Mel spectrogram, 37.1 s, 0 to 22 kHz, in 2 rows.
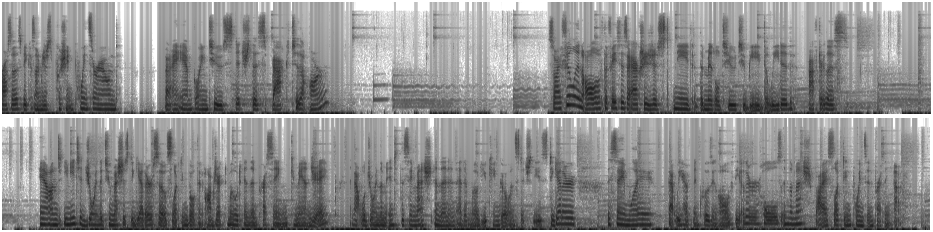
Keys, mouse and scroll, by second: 0.0 1, 0.2 g, 1.4 middle click, 1.9 g, 2.4 middle click, 3.3 middle click, 4.0 middle click, 4.9 g, 5.6-7.1 middle drag, 7.6 click, 8.6 f, 9.4 shift+r, 9.8 middle click, 10.1 ctrl+z, 10.3 middle click, 10.8 click, 11.1 middle click, 11.9-14.0 typing, 15.1 o, 15.5 g, 17.0 g, 18.5 middle click, 19.0 m, 19.2 Tab, 19.9 ctrl+j, 20.3 Tab, 21.1 shift+click, 21.5 f, 23.5 middle click, 24.0 ctrl+z, 24.8 f, 24.9 middle click, 26.5 f, 26.6 middle click, 28.6 shift+click, 29.6 f, 29.8 f, 30.0 middle click, 32.4 middle click, 32.4 f, 32.8 f, 32.9 middle click, 35.0 middle click, 36.7 middle click.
